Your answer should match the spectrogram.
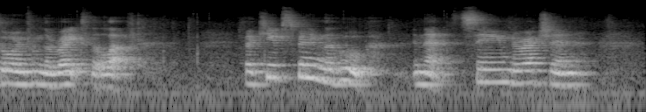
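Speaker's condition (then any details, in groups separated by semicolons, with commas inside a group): No condition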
